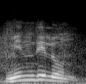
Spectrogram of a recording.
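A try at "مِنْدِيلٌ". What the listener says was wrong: মিংদিলুন, মিন্দিলুন না, মিংদি টান দেবেন। আমি টানের কথা কেন বলছি? হ্যাঁ হ্যাঁ, টানের কথা বলছি এজন্য যেন পরবর্তীতে লেখার ক্ষেত্রে এখানে যে একটা ইয়া আছে, এই টানের মাধ্যমে যেন বোঝা যায়। হ্যাঁ, এজন্য যেখানে যে যতটুকু টান হবে সেখানে ততটুকু টান দিয়েই মুখস্থ করতে হবে।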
